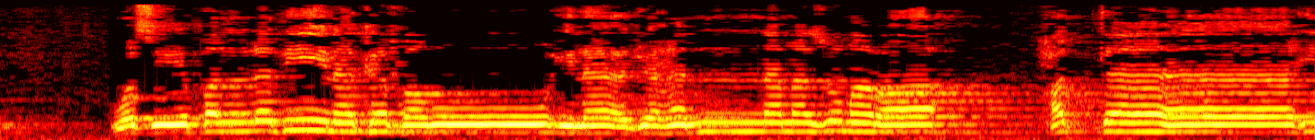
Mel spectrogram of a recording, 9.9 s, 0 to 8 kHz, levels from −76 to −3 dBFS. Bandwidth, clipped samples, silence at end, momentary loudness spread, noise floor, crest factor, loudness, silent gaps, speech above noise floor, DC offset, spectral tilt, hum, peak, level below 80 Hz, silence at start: 7.4 kHz; under 0.1%; 0 s; 10 LU; -47 dBFS; 12 dB; -17 LUFS; none; 31 dB; under 0.1%; -5.5 dB/octave; none; -4 dBFS; -54 dBFS; 0 s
